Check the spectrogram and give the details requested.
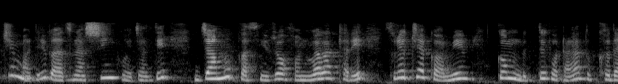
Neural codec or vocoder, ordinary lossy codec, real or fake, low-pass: codec, 24 kHz, 0.9 kbps, WavTokenizer, medium speech release version 2; MP3, 64 kbps; fake; 7.2 kHz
